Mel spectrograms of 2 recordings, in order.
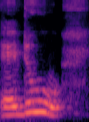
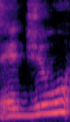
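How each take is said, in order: First: The d is said as a plain d. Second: The d is said like a j sound.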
